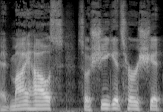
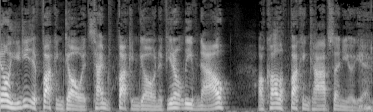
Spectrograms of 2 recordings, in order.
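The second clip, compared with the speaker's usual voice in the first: put-on angry, vitriolic ranting. Retelling how a woman angrily ordered the speaker out: imitating someone spewing vitriol. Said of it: "belching vitriol at me".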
